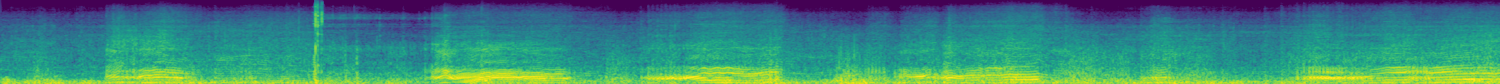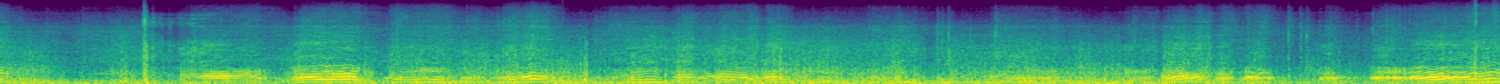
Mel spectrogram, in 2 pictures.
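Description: Dirt bike engine revving up and easing off again and again, its pitch climbing in quick sweeps and dropping as the throttle opens and closes while riding. A single sharp click about three seconds in.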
